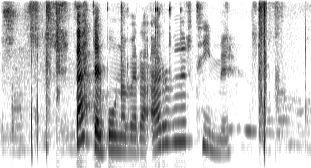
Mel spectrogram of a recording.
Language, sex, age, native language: Icelandic, male, 12, Icelandic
